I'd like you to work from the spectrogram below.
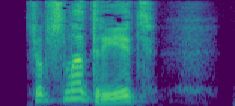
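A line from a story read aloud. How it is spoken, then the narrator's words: Doubtful, through teeth. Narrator (Russian): Девица процедила с сомнением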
